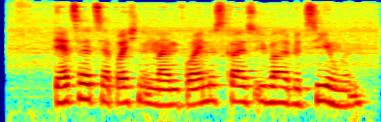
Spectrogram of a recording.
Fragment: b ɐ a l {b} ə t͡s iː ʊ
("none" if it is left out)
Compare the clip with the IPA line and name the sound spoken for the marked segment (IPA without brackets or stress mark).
b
